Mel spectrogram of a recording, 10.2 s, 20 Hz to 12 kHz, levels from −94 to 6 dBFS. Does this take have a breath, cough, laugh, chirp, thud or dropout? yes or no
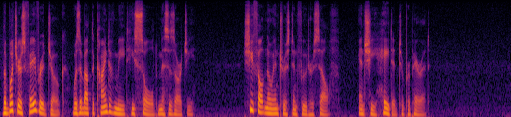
no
